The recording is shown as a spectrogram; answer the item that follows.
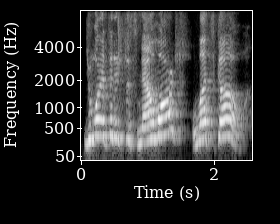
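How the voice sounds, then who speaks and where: Actress playing tough woman, high voice, combative, skeptical, challenging, comedy table read. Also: lively intonation, normal speed, a bit bright. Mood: confrontational.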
